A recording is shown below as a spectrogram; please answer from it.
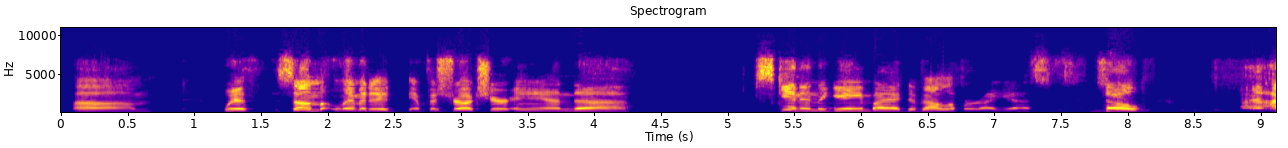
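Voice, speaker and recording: A committee member, a man calling in from his car, speaking informally with pauses and ums. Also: a little high, dry recording, highs cut off. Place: in a car, on a video call.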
